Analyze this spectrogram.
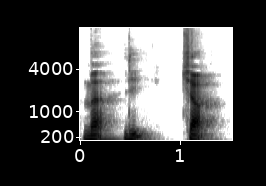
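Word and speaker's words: ملكة: Et la lettre qui la précède, donc la lettre qui est juste avant, apporte le son A en voyelle courte. D'accord? Ici, par exemple, on a Malik, Malik, et là on a Malika, Malika, avec le tarmabuta à la fin, qui montre que c'est féminin.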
